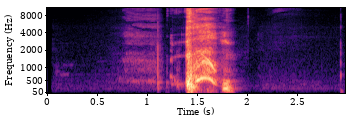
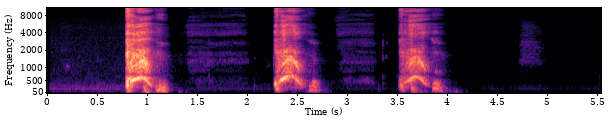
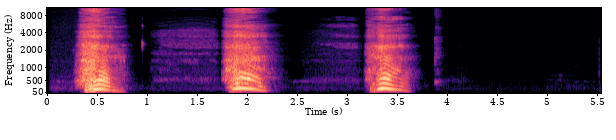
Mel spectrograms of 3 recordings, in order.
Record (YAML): cough_length: 3.0 s
cough_amplitude: 32768
cough_signal_mean_std_ratio: 0.28
three_cough_length: 5.5 s
three_cough_amplitude: 32429
three_cough_signal_mean_std_ratio: 0.27
exhalation_length: 5.5 s
exhalation_amplitude: 26765
exhalation_signal_mean_std_ratio: 0.32
survey_phase: beta (2021-08-13 to 2022-03-07)
age: 65+
gender: Male
wearing_mask: 'No'
symptom_none: true
smoker_status: Never smoked
respiratory_condition_asthma: true
respiratory_condition_other: false
recruitment_source: REACT
submission_delay: 3 days
covid_test_result: Negative
covid_test_method: RT-qPCR
influenza_a_test_result: Negative
influenza_b_test_result: Negative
